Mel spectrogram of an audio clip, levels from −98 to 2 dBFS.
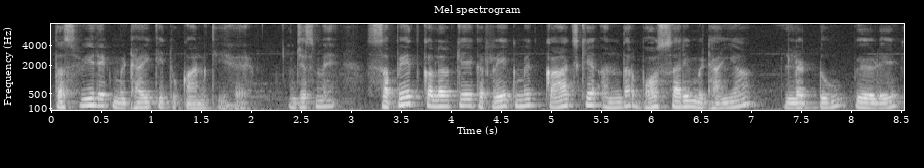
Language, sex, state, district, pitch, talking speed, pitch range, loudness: Hindi, male, Chhattisgarh, Korba, 130 Hz, 155 wpm, 115-155 Hz, -19 LUFS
